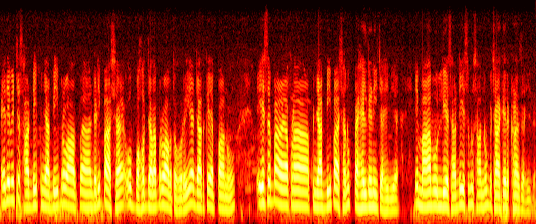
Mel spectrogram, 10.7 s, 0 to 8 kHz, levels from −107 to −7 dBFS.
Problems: constant background noise, background conversations at intervals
